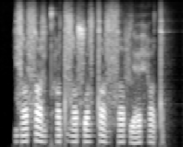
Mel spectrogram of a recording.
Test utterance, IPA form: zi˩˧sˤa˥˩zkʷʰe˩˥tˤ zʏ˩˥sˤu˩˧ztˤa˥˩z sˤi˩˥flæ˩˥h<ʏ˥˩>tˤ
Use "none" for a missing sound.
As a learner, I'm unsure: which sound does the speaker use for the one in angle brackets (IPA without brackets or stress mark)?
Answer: ʏ˥˩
